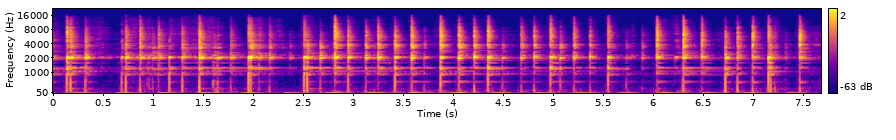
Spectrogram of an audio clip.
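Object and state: Enamel metal milk jug tapped.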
